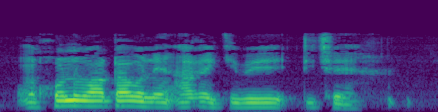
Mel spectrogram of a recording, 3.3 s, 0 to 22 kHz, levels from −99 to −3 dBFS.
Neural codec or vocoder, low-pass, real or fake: none; 7.2 kHz; real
